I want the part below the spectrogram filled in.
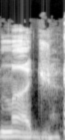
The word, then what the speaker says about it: Mudge: David Mudge. It's spelled like fudge, but Mudge.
